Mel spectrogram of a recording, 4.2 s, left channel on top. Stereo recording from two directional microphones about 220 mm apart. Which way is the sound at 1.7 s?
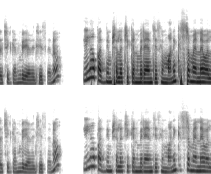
35° left (ahead or behind).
